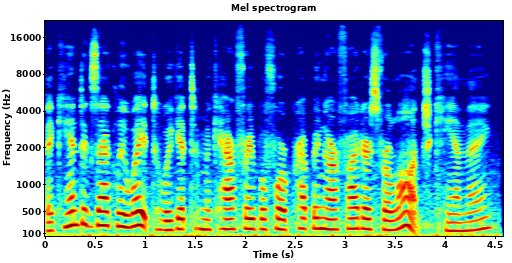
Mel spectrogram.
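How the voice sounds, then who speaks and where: A woman's voice: medium pitch, brisk, a little mellow, slight background noise, natural voice. A woman playing a sardonic fighter pilot. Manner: sarcastic, argumentative. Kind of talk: fan audio drama acting.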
